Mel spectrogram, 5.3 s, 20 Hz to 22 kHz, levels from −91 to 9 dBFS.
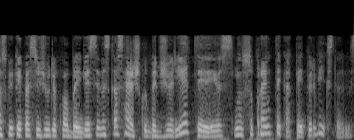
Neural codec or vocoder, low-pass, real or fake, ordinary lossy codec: codec, 44.1 kHz, 2.6 kbps, DAC; 19.8 kHz; fake; AAC, 24 kbps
